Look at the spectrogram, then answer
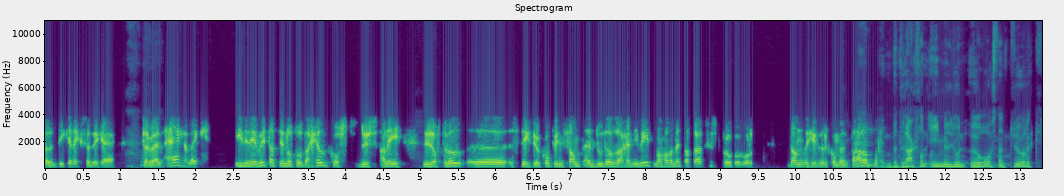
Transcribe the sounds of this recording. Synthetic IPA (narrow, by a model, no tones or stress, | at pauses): ənəndikənɛksədəɣɛːtəɾʋɛːlˠɛːɣə̃ndlək | idəɾeːnʋeːt̚dɑtənoːtoːdɑxɛlˠt̚kɔstdʏsɑleːd̥ʏsɔftəʋɛlˠəsteːk̚tyəkɔpɪnsɑntɛndudɑzdaxɛniʋeːtəmaːrvɑndəmɛntdɑtœːtxəsprɾoːkənwɔrt̚ | dɑnɣeːfdəɾəkɔmɛntaːɾɔpɔfbədrɑxfɑneːnmiljunøːroːsnatyːrlək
